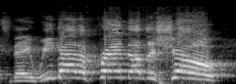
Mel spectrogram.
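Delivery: loud, punchy fight-night announcer read; announcer hype intro. Acted. Host welcoming fight fans, booming announcer hype. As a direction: hype the crowd like a ring announcer.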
